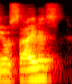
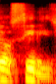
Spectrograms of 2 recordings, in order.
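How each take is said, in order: First: The name is pronounced with English sounds. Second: The name is pronounced with Spanish sounds. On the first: This is how English speakers say it. "you say Osiris" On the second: This is how Spanish speakers say it. "in Espanol, Osiris, we say Osiris"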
